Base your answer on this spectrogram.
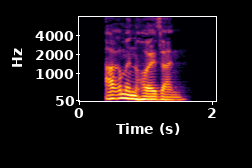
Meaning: dative plural of Armenhaus
- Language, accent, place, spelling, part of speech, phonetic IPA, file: German, Germany, Berlin, Armenhäusern, noun, [ˈaʁmənˌhɔɪ̯zɐn], De-Armenhäusern.ogg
